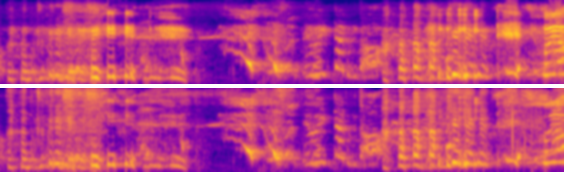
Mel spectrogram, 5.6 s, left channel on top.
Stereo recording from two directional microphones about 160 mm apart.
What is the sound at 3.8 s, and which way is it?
Speech, 15° left (ahead or behind).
